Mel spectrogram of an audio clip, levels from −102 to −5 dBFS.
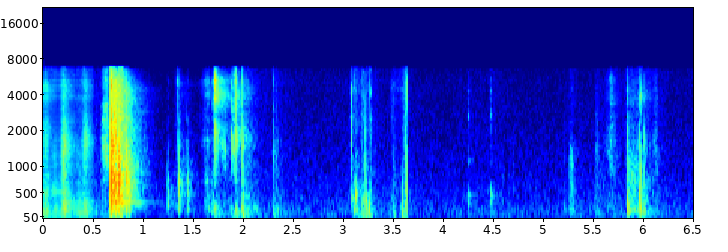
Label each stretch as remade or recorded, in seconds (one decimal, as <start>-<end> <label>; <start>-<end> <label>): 0.0-0.5 remade; 0.5-6.5 recorded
